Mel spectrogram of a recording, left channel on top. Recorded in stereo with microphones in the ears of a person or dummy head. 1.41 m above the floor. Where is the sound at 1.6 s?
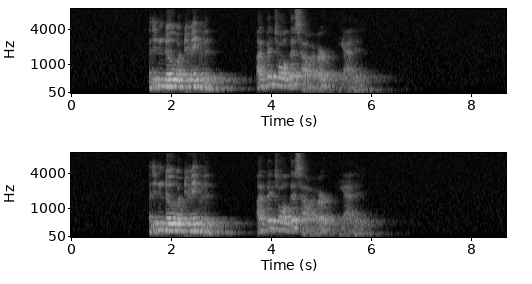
Centre (ahead or behind), 1.1 m.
